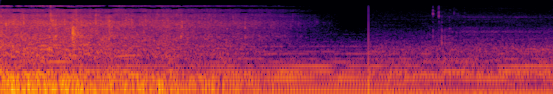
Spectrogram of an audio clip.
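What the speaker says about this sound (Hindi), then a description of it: "यहाँ बारिश रुकने का वेट कर रहे हैं" Steady rain pours down at Intramuros in Manila, a dense, even hiss throughout, easing slightly partway through, with a faint voice nearby under the downpour.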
